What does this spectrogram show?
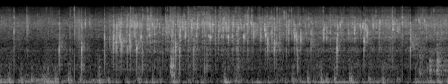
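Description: Green chillies and whole spices (cumin, cinnamon, cloves) sizzling in hot ghee in a wok, being stirred around the pan with a few small scraping clicks. The sizzle gets louder about a second in.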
